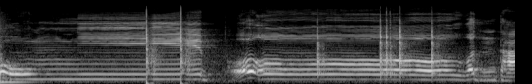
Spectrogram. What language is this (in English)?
Korean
